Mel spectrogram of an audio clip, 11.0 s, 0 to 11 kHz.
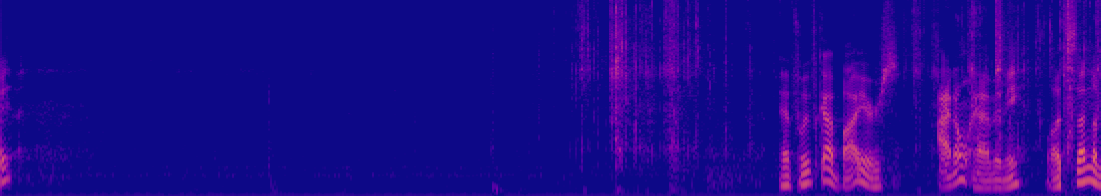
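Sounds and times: foil wrapper crinkling: 5.2 - 7.8, 8.9 - 11.0.

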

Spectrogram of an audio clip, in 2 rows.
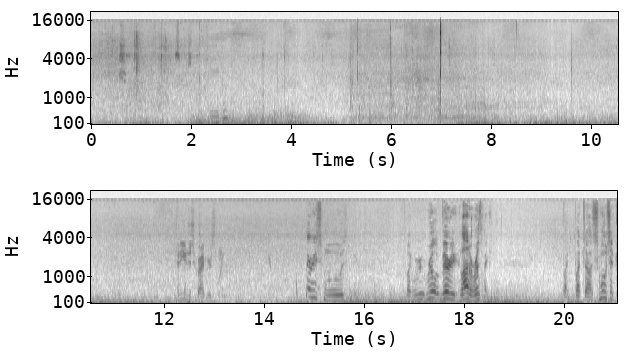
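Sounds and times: wind buffeting microphone: 0.0 - 21.0
golf club striking ball: 5.1 - 8.6.

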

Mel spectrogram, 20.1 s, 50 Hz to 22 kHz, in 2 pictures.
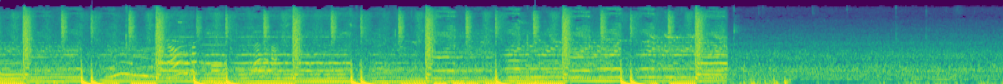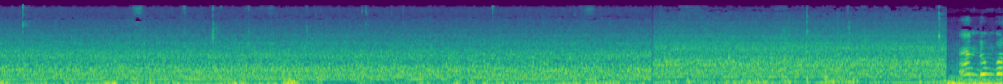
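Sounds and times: fan-like rushing: 0.0 - 19.5.

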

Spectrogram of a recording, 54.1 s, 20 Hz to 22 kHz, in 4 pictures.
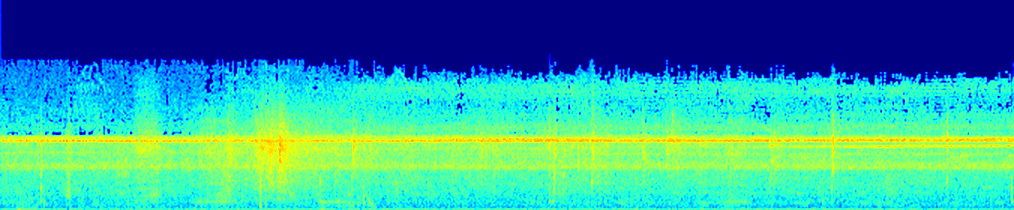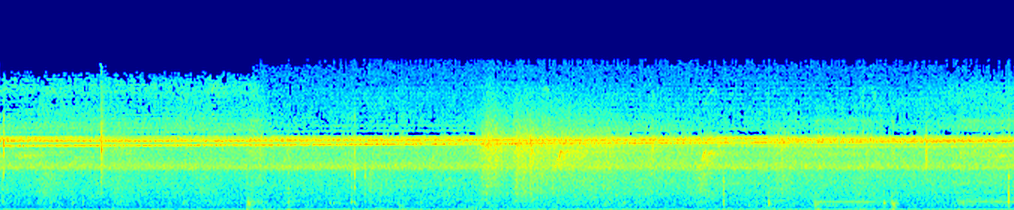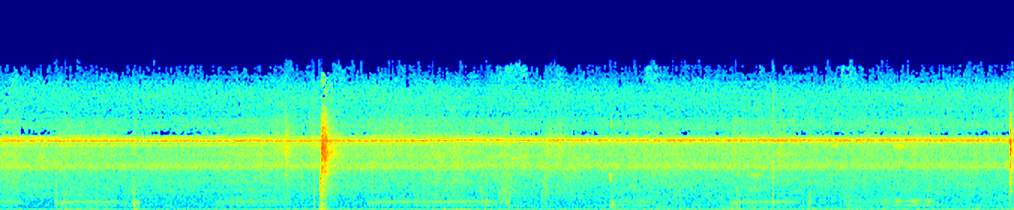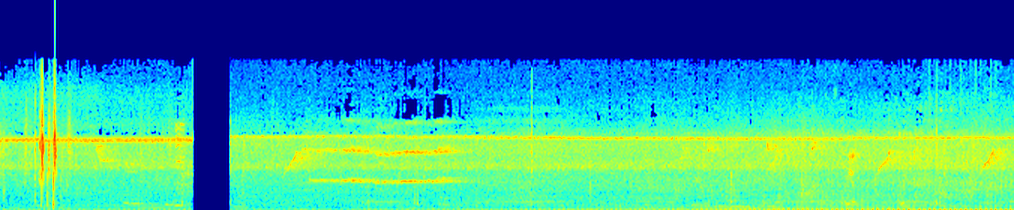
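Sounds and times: high-pitched insect drone: 0.0 - 54.0
low background rumble: 0.0 - 54.0
sharp click: 40.5 - 41.4.

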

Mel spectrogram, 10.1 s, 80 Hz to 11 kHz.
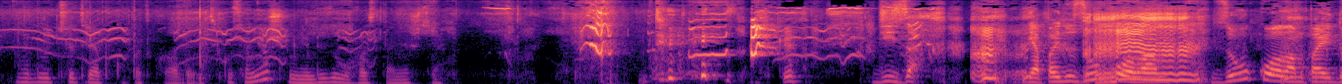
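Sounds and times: dog yelping: 0.0 - 2.9, 3.6 - 9.1.

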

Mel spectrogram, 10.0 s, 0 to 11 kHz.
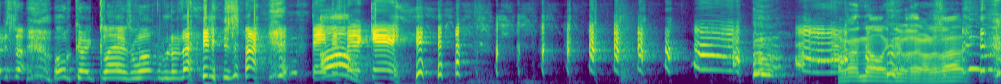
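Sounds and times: men laughing in rhythmic bursts: 1.9 - 3.1, 3.9 - 10.0
high-pitched squealing laugh: 5.9 - 10.0.

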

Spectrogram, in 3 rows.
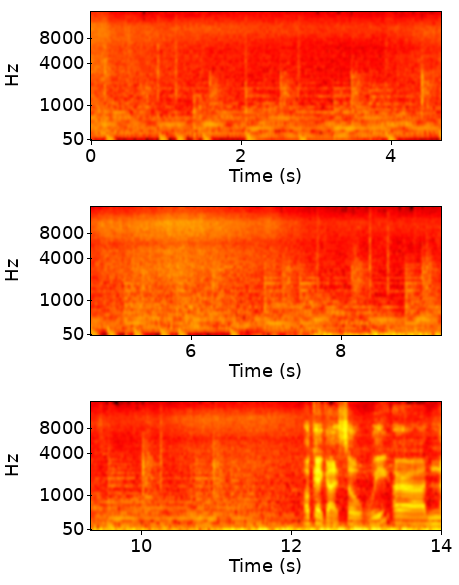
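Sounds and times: background music with steady beat: 0.0 - 12.4.

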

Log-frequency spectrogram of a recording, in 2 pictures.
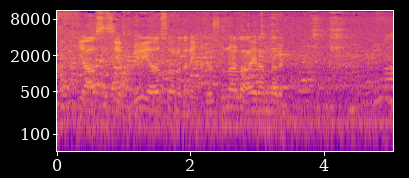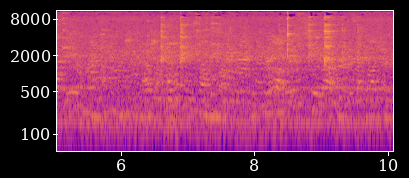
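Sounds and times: dishes and cutlery clinking: 3.0 - 4.4, 6.4 - 7.6, 8.3 - 9.7.

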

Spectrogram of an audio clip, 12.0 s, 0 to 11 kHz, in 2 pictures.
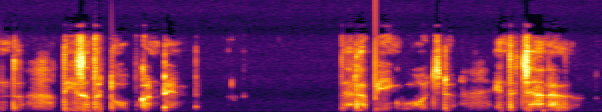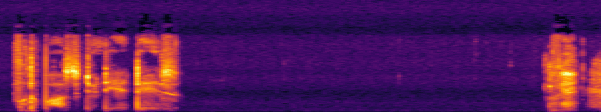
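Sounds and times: person whispering: 0.0 - 2.0, 3.4 - 7.9, 11.4 - 12.0.

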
